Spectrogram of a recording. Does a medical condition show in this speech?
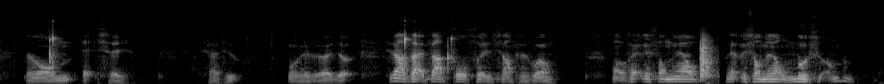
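Yes: tongue cancer; half tongue removed.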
